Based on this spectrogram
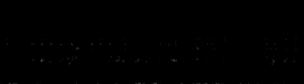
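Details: Bulbul nestlings, filmed by a nest monitoring camera, beg with a rapid, overlapping stream of short, scratchy chirps, several notes each second, faint over a low background hum.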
